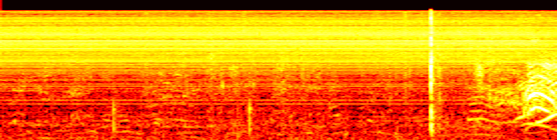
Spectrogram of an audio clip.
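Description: Quiet outdoor ballfield ambience with faint distant voices. About three seconds in, a single sharp crack as the pitched baseball is struck or caught. A voice starts to shout just before the end.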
